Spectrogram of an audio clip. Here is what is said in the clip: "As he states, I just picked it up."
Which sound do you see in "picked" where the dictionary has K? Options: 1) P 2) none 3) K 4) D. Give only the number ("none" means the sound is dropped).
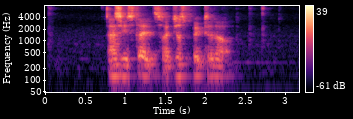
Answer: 3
